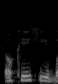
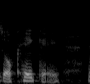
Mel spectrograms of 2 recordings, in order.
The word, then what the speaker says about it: Okeke: I thought it was Okeke, but apparently it's Okeke, and he's been making people like they said on the broadcast that he wanted people to pronounce it correctly.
